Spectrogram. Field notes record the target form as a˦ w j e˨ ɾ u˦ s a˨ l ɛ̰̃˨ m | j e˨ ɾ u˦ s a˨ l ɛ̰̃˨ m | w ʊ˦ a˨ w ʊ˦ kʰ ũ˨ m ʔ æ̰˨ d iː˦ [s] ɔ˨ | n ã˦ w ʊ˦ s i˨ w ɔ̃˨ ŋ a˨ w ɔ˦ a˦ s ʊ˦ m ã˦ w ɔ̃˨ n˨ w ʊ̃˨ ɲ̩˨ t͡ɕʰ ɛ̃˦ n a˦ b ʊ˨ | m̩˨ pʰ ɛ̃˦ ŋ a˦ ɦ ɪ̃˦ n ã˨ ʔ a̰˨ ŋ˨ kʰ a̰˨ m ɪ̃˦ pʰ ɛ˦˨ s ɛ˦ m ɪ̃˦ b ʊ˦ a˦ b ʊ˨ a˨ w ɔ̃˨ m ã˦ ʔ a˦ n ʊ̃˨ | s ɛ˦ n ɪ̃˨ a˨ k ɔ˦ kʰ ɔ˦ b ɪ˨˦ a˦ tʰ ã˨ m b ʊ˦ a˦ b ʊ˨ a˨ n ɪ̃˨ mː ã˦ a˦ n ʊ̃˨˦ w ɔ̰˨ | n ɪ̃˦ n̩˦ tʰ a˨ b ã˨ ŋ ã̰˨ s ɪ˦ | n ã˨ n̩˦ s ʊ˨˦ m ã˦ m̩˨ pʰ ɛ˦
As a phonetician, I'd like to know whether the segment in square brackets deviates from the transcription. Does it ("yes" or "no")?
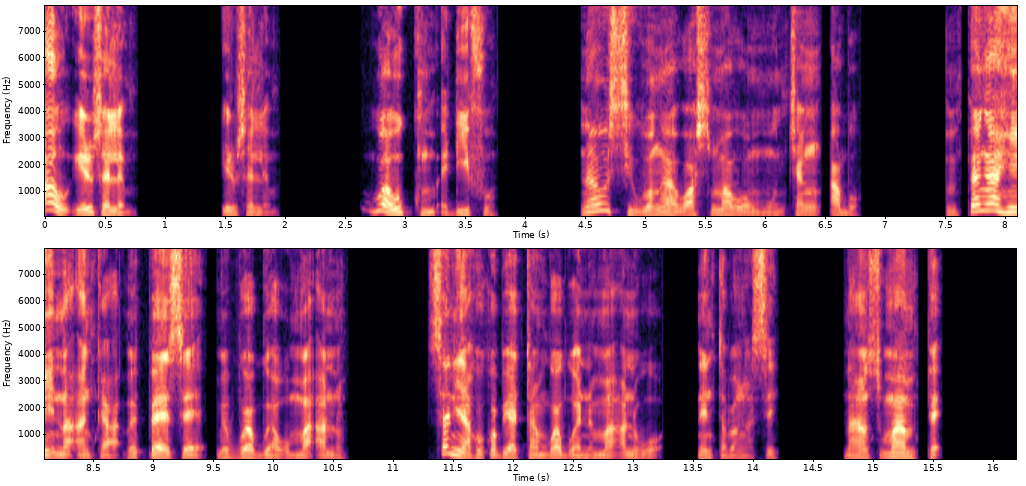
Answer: yes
